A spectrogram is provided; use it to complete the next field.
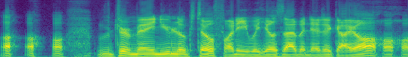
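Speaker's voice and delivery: chuckling all the way through, teasing laugh. Describing what the character does not do: Darth Vader chuckling. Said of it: "He didn't chuckle and go".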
